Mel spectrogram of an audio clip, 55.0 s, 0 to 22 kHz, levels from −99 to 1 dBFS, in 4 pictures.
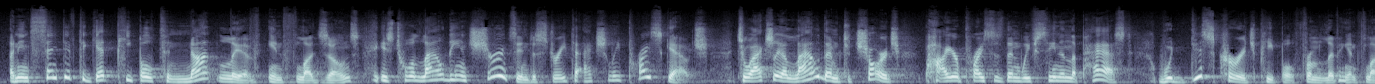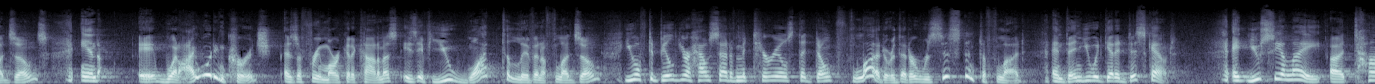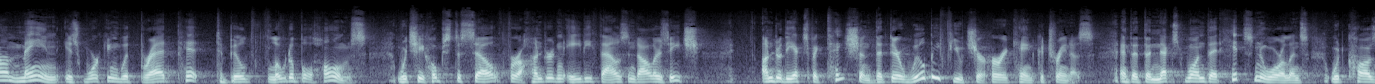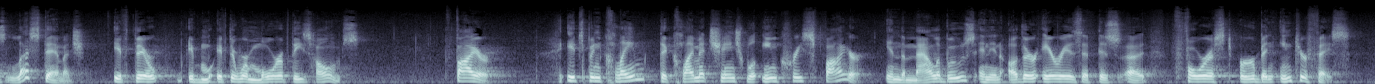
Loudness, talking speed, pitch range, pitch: -16 LUFS, 180 wpm, 130-195 Hz, 160 Hz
